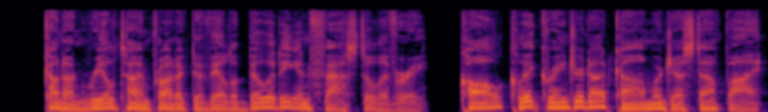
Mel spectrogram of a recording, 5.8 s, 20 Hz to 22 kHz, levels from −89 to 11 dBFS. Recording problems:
none

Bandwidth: 15.5 kHz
